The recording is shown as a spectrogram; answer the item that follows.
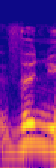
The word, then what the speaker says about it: venue: then the same thing, venu, you don't pronounce this final e.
